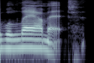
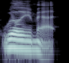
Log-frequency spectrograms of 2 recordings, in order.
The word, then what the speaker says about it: Willamette: We have a river that runs through our city called the Willamette, but if you're not local, you're going to go ahead and pronounce it Williamette.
